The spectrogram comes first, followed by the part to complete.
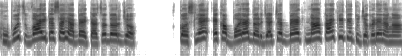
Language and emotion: Goan Konkani, angry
